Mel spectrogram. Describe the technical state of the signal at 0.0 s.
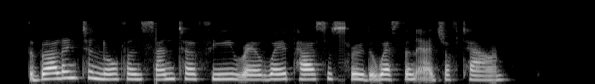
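At 0.0 s the speech is intact, with no fault present, and it is carried over a Bluetooth mSBC headset link that limits the bandwidth to about 8 kHz.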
